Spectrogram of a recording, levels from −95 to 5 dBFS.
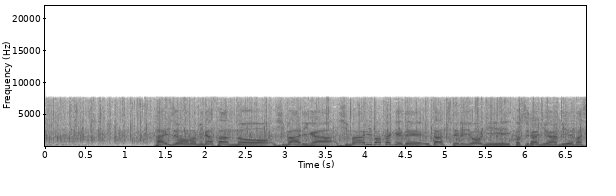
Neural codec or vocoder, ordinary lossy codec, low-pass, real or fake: none; none; none; real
